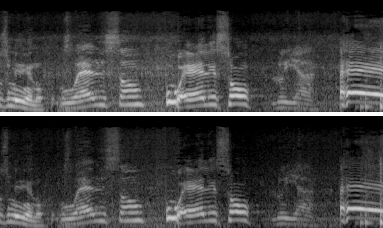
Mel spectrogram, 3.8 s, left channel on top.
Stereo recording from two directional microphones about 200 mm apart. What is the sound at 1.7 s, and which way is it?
Speech, 20° left (ahead or behind).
